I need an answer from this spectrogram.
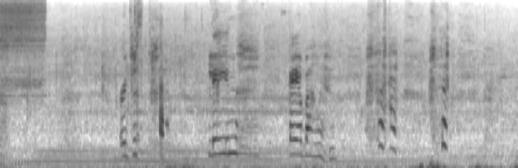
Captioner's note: laughs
